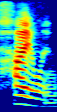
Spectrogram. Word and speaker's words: hyaline: So when we're talking about the cartilage that's lining those bones in the joints, and that's my pronunciation, it's hyaline cartilage, Hyaline.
